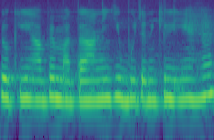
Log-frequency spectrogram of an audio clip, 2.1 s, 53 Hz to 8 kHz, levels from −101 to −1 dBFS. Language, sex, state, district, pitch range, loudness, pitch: Hindi, female, Bihar, Madhepura, 230-240 Hz, -29 LUFS, 235 Hz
